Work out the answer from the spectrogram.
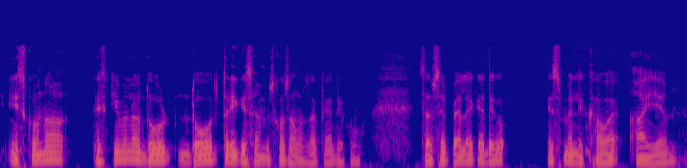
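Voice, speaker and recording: Recorded up close in a dry room without echo, a man with a low, darkish, fairly steady voice teaches vocabulary memory tricks step by step. He repeats things patiently and regularly checks in with his students using "theek hai na".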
